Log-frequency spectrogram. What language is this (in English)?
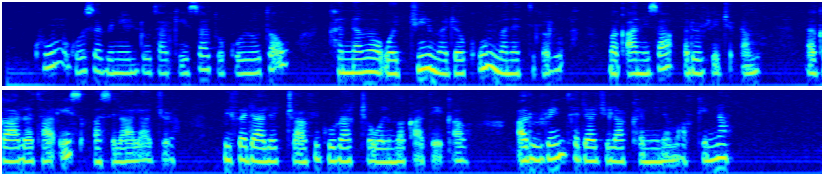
Oromo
